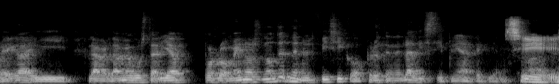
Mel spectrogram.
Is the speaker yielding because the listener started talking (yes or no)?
yes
